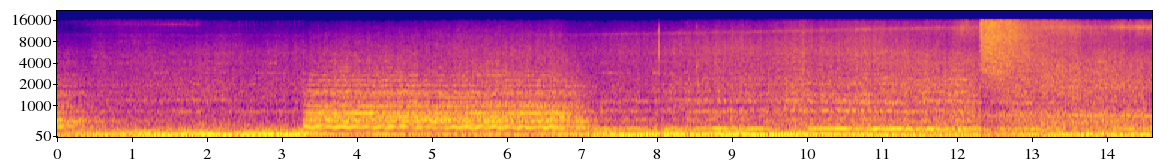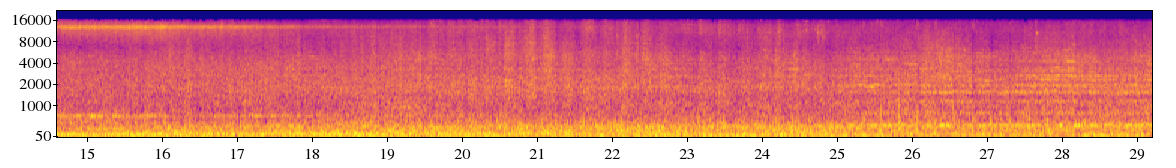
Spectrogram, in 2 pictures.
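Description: CSX freight train's diesel locomotives powering out of a stop, with the horn sounding a chord for about four seconds a few seconds in, then the steady heavy rumble of the engines under load and the train rolling by.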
